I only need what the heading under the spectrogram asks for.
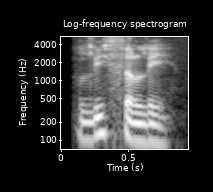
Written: lethally

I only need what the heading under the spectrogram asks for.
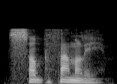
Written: subfamily

